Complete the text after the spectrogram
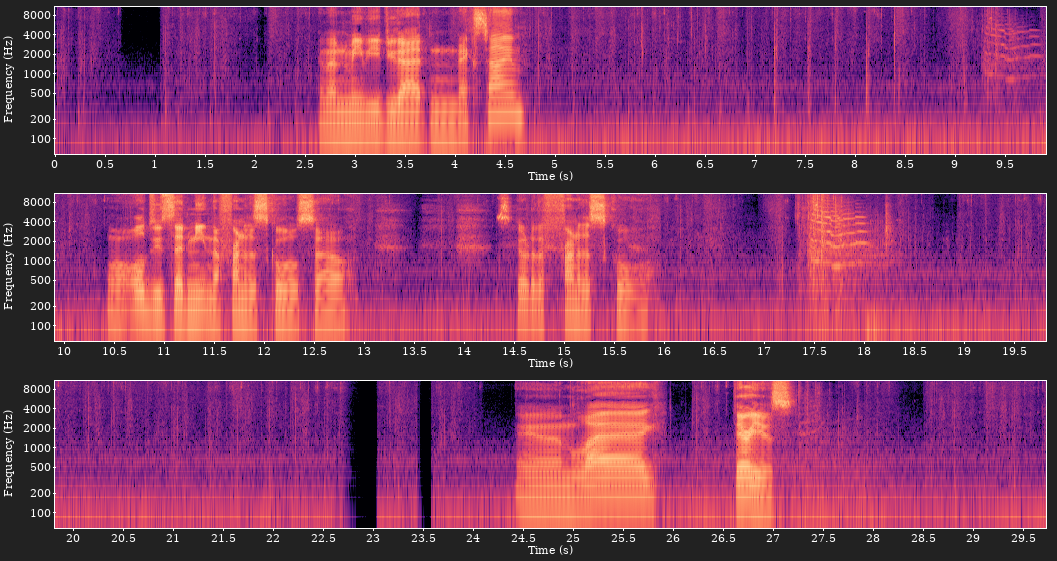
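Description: Quick light footsteps patter on a hard floor.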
